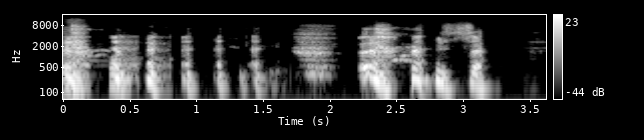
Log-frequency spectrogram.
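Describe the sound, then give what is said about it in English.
A fairly loud voice coughs and clears its throat in a short series of rough bursts, with a breathy rasp in the middle and no clear words spoken. “That makes me cough.”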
